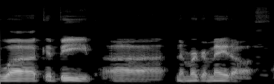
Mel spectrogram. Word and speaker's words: Khabib Nurmagomedov: Up next, we're about to get into Khabib Nurmagomedov.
